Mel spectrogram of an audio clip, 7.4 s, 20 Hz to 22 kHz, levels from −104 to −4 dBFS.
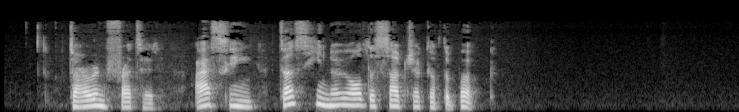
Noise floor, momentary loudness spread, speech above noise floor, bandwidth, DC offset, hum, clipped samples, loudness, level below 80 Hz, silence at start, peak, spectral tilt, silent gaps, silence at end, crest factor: -77 dBFS; 16 LU; 57 dB; 11.5 kHz; under 0.1%; none; under 0.1%; -21 LUFS; -68 dBFS; 0.7 s; -2 dBFS; -5 dB/octave; none; 2.65 s; 22 dB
